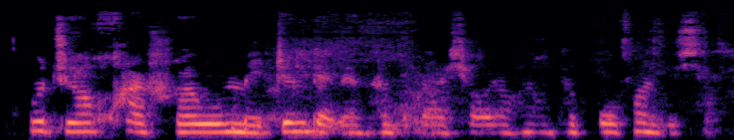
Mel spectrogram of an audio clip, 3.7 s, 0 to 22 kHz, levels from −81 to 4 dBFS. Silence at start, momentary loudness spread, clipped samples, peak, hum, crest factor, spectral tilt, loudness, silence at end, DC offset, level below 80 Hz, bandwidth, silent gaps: 0.15 s; 12 LU; under 0.1%; -6 dBFS; none; 16 dB; -4.5 dB/octave; -24 LUFS; 0.1 s; under 0.1%; -72 dBFS; 15.5 kHz; none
